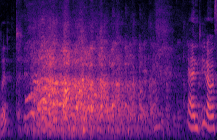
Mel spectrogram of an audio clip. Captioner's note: laughing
